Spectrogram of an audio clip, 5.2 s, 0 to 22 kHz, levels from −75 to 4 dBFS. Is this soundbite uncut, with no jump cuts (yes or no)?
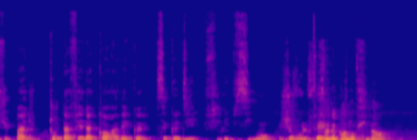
no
